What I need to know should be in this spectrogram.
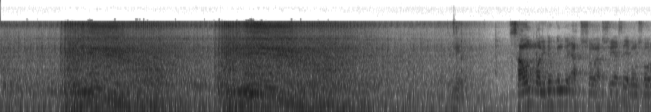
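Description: A motorcycle engine idles with a deep, throaty exhaust.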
